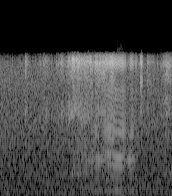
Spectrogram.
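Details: Roxy, a pug, snoring loudly while asleep at night in a dark room; a rasping, buzzy snore swells and fades over about two seconds, with short snorts before and after.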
